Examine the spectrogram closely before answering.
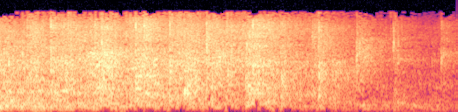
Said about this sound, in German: Danke vielmals, einen kräftigen Applaus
